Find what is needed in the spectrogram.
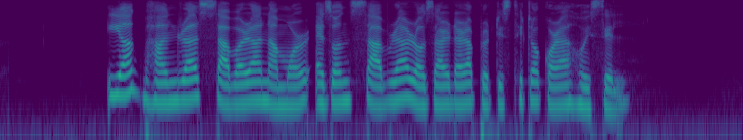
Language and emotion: Assamese, neutral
